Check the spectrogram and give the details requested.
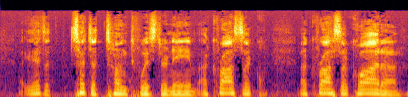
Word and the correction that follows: Coda: right? – Did I say that right? Coda.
